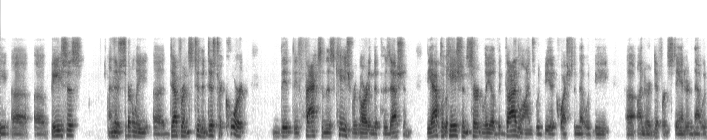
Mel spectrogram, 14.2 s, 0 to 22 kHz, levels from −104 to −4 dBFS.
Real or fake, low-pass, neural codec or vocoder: fake; 7.2 kHz; codec, 16 kHz, 6 kbps, DAC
